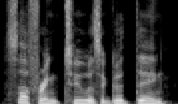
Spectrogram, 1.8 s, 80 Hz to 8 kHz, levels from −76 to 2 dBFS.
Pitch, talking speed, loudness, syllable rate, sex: 175 Hz, 200 wpm, -16 LUFS, 4.8 syllables/s, male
